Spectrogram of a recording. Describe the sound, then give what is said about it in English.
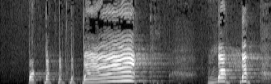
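A person imitates a chicken while flapping their arms like wings, with a quick run of clucks, a long drawn-out squawk, then two more short clucks, loud with no other sounds. “Just because I flap my wings and make quite an effective chicken sound, I'm sure you'll agree, it doesn't make me an actual chicken.”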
